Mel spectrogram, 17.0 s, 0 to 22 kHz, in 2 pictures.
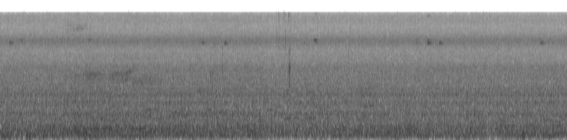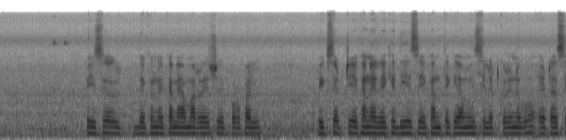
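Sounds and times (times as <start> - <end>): room and microphone hiss: 0.0 - 17.0
faint click: 4.2 - 4.5.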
